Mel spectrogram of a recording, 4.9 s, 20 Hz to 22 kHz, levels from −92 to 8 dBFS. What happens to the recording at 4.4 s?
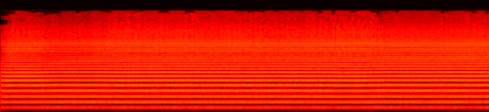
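At 4.4 s the music, like the rest of the clip, has nothing above 15.2 kHz and carries smeared, watery low-bitrate artefacts. This is likely low-bitrate audio saved at a high bitrate: an earlier lossy encode already discarded that detail, and the later high-rate MP3 re-encode cannot restore it. On a spectrogram, a flat ceiling at 15.2 kHz runs the whole length of the clip.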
